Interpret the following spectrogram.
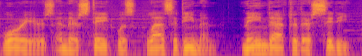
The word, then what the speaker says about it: Lacedaemon: and their state was Lacedaemon, named after their city, a name, incidentally, that even experienced historians often mispronounce, placing the accent on the final syllable.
